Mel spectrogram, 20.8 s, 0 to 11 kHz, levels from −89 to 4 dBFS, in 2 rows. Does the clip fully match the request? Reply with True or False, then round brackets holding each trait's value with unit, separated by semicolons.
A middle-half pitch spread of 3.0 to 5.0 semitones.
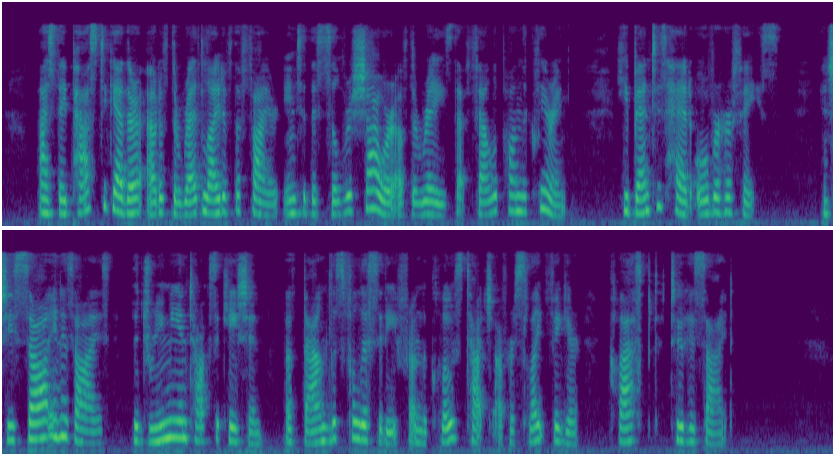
True (3.3 semitones)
